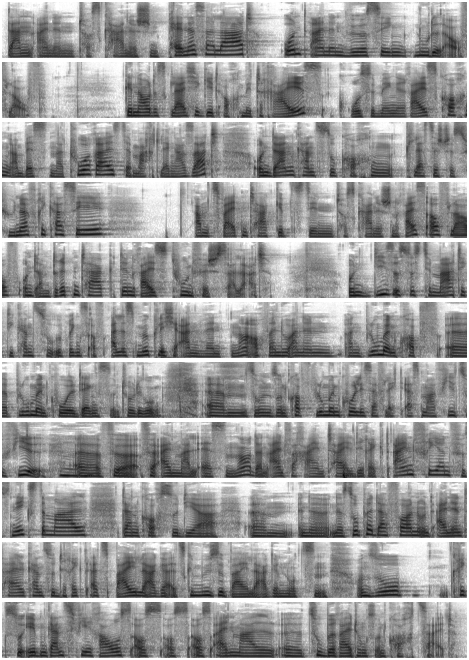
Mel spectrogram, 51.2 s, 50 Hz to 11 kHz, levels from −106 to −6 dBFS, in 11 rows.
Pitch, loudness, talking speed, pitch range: 190 Hz, -20 LUFS, 155 wpm, 170-215 Hz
